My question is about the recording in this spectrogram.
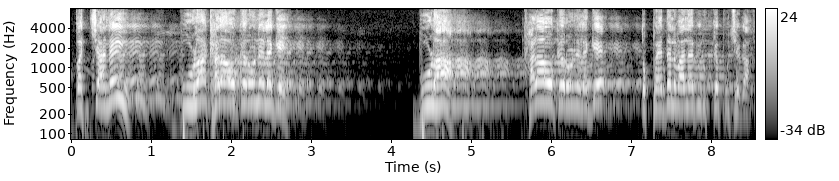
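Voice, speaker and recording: High-voiced cleric preaching, story-driven. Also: male voice, fairly even intonation, unhurried, long pauses, big-room sound. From North India. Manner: dramatic, rising into sung and shouted cries. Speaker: Islamic cleric. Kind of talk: majlis sermon storytelling. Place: shrine gathering.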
